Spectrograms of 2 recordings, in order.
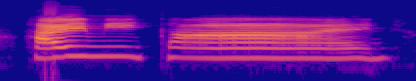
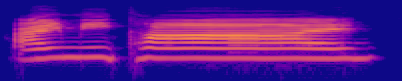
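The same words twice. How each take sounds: First: High, slow sing-song hello with the hi stressed; cutesy greeting. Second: High, slow sing-song hello to a fan; cutesy high greeting. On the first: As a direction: coo it lightly. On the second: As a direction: coo the name sweetly. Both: Acted.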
